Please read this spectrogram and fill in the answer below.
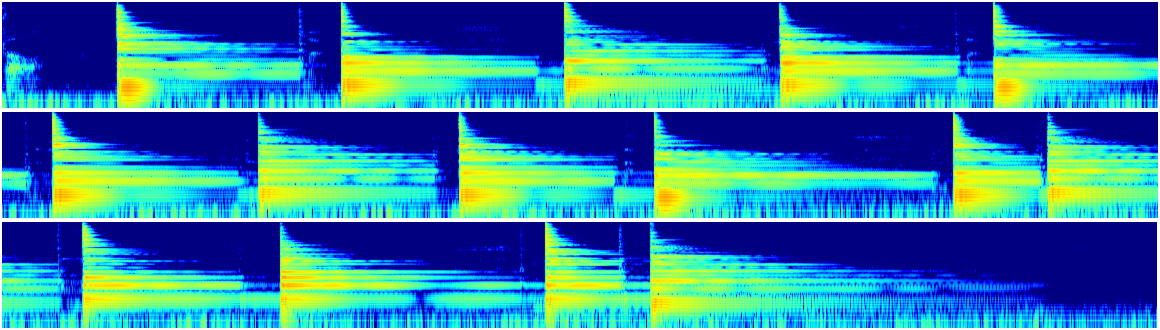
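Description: Nylon-string classical guitar playing a slow accompaniment part. Single plucked notes and dyads come on a steady pulse about every second and a half, each ringing and fading before the next. The last note rings out and fades away near the end.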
